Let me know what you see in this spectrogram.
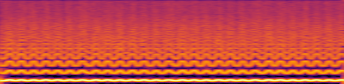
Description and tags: Bllrr-text-loop
Text being written on screen in a game. If you have played GameBoy Advance you know what I mean; a sound similar to this is used in most GameBoy Advance / Nintendo DS games.
I then changed the pitch slightly in Audacity and made the sound loop-able.
(This was originally created for a game project of my own.)
dialogue, game, game-boy, game-boy-advance, game-dialogue, loop, retro-game, text, text-box, text-on-screen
